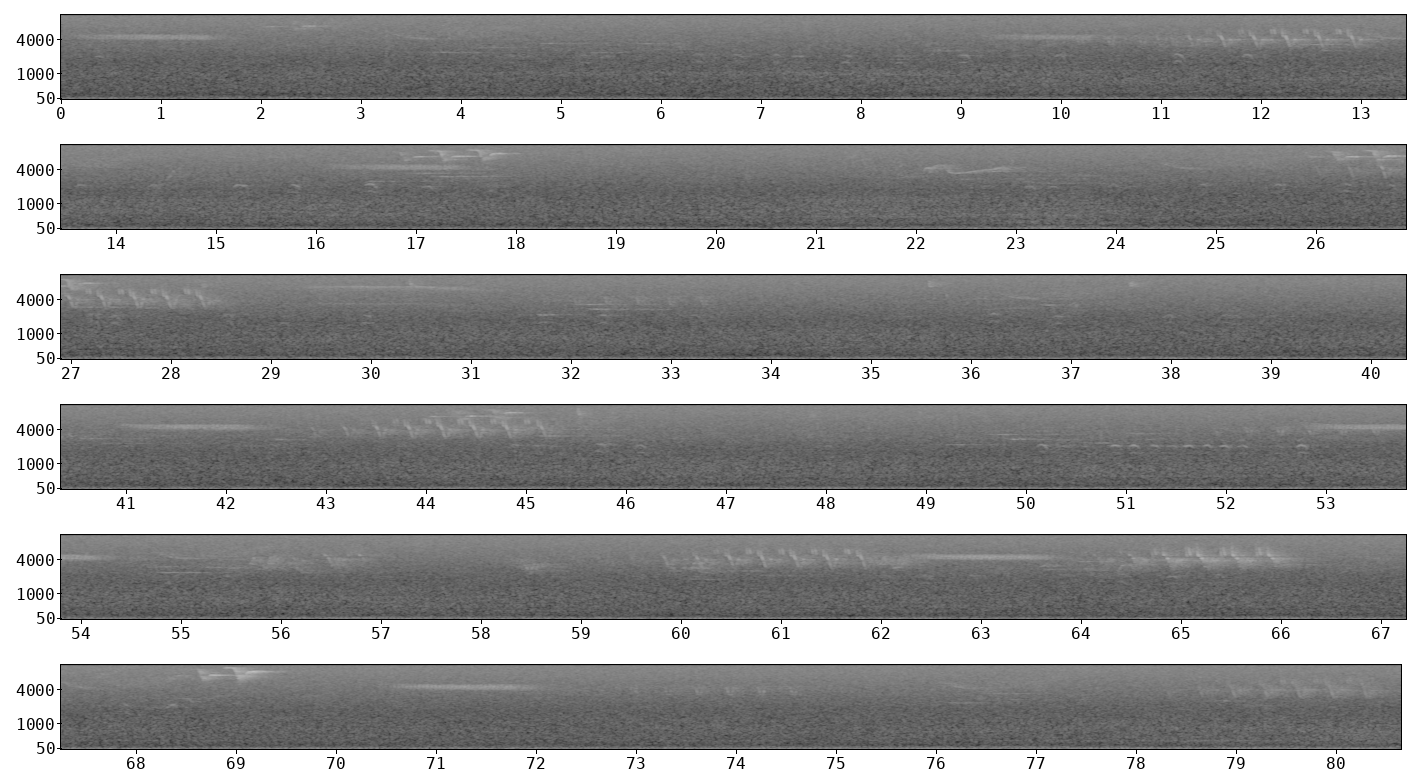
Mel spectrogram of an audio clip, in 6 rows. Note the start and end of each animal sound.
0.0s-1.7s: Pine Warbler (Setophaga pinus)
1.6s-3.0s: Blackburnian Warbler (Setophaga fusca)
3.3s-4.7s: Black-throated Blue Warbler (Setophaga caerulescens)
3.6s-6.2s: Hermit Thrush (Catharus guttatus)
6.2s-12.0s: Red-breasted Nuthatch (Sitta canadensis)
9.2s-10.8s: Pine Warbler (Setophaga pinus)
10.6s-13.2s: Ovenbird (Seiurus aurocapilla)
13.6s-18.3s: Red-breasted Nuthatch (Sitta canadensis)
16.0s-17.6s: Pine Warbler (Setophaga pinus)
16.7s-18.0s: Blackburnian Warbler (Setophaga fusca)
21.9s-23.3s: Eastern Wood-Pewee (Contopus virens)
22.6s-27.6s: Red-breasted Nuthatch (Sitta canadensis)
25.7s-27.5s: Blackburnian Warbler (Setophaga fusca)
26.3s-28.7s: Ovenbird (Seiurus aurocapilla)
29.3s-31.4s: Downy Woodpecker (Dryobates pubescens)
32.0s-33.0s: Hermit Thrush (Catharus guttatus)
32.0s-33.5s: Ovenbird (Seiurus aurocapilla)
35.4s-37.8s: Eastern Chipmunk (Tamias striatus)
36.0s-37.0s: Red-breasted Nuthatch (Sitta canadensis)
40.7s-42.7s: Pine Warbler (Setophaga pinus)
42.6s-45.4s: Ovenbird (Seiurus aurocapilla)
43.5s-45.2s: Blackburnian Warbler (Setophaga fusca)
49.3s-50.3s: Hermit Thrush (Catharus guttatus)
49.9s-53.1s: White-breasted Nuthatch (Sitta carolinensis)
52.6s-54.5s: Pine Warbler (Setophaga pinus)
54.6s-55.5s: Hermit Thrush (Catharus guttatus)
55.5s-60.6s: Red-eyed Vireo (Vireo olivaceus)
56.2s-57.1s: Ovenbird (Seiurus aurocapilla)
59.5s-62.3s: Ovenbird (Seiurus aurocapilla)
61.7s-63.7s: Pine Warbler (Setophaga pinus)
63.9s-66.2s: Ovenbird (Seiurus aurocapilla)
67.9s-69.6s: Blackburnian Warbler (Setophaga fusca)
70.3s-72.1s: Pine Warbler (Setophaga pinus)
72.5s-74.9s: Ovenbird (Seiurus aurocapilla)
76.0s-77.2s: Hermit Thrush (Catharus guttatus)
78.2s-80.7s: Ovenbird (Seiurus aurocapilla)

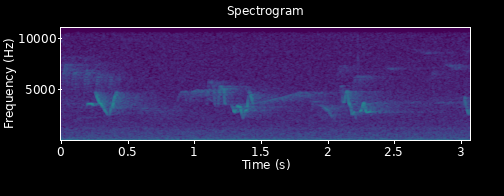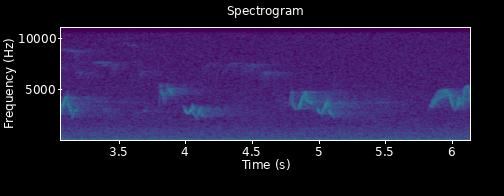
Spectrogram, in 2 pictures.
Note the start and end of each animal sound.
0.0s-0.5s: Black-capped Chickadee (Poecile atricapillus)
0.0s-6.1s: Red-eyed Vireo (Vireo olivaceus)
0.8s-2.3s: Eastern Wood-Pewee (Contopus virens)
2.1s-3.8s: Blackburnian Warbler (Setophaga fusca)
4.0s-4.9s: Black-capped Chickadee (Poecile atricapillus)

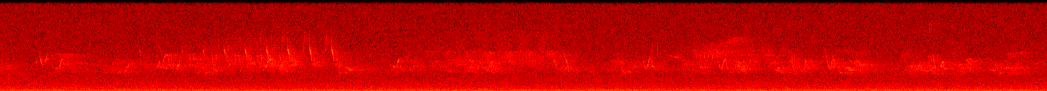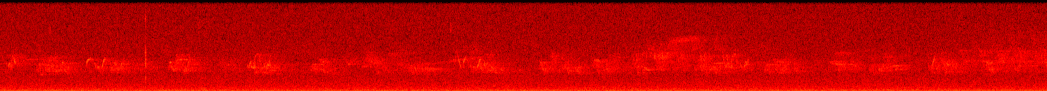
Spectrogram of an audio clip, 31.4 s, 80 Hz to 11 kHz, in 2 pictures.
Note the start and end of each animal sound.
0.0s-25.8s: Red-eyed Vireo (Vireo olivaceus)
2.8s-5.3s: Ovenbird (Seiurus aurocapilla)
6.6s-8.5s: Ovenbird (Seiurus aurocapilla)
9.8s-11.4s: Black-throated Blue Warbler (Setophaga caerulescens)
21.3s-22.9s: Eastern Wood-Pewee (Contopus virens)
24.5s-26.6s: Black-throated Blue Warbler (Setophaga caerulescens)
26.0s-31.4s: Red-eyed Vireo (Vireo olivaceus)
29.9s-31.4s: Ovenbird (Seiurus aurocapilla)

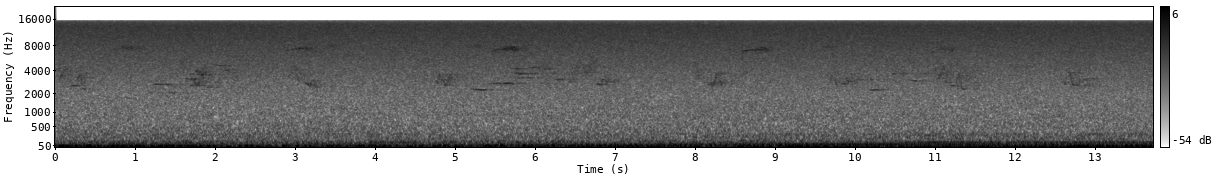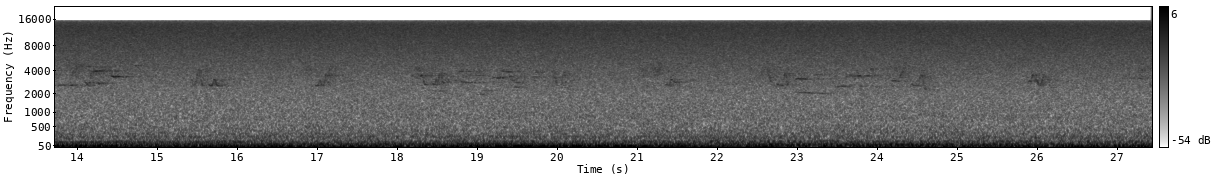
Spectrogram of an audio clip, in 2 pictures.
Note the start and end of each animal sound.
0.0s-6.0s: Red-eyed Vireo (Vireo olivaceus)
1.3s-2.3s: Hermit Thrush (Catharus guttatus)
2.7s-3.3s: Golden-crowned Kinglet (Regulus satrapa)
4.8s-6.3s: Hermit Thrush (Catharus guttatus)
5.4s-6.0s: Golden-crowned Kinglet (Regulus satrapa)
6.4s-27.4s: Red-eyed Vireo (Vireo olivaceus)
8.3s-9.1s: Golden-crowned Kinglet (Regulus satrapa)
9.6s-11.4s: Hermit Thrush (Catharus guttatus)
13.5s-14.8s: Hermit Thrush (Catharus guttatus)
18.7s-19.7s: Hermit Thrush (Catharus guttatus)
22.7s-24.8s: Hermit Thrush (Catharus guttatus)

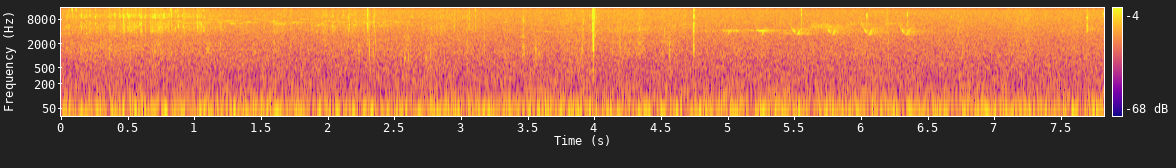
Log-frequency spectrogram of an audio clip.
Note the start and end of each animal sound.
0.7s-2.2s: Black-and-white Warbler (Mniotilta varia)
4.7s-5.8s: Black-throated Green Warbler (Setophaga virens)
5.0s-6.9s: Ovenbird (Seiurus aurocapilla)

